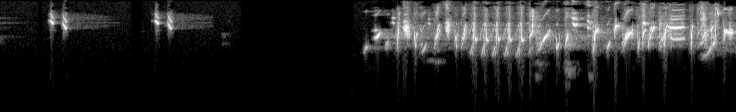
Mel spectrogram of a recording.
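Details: Two brief high double chirps from a European goldfinch, then, after a pause, a fast, continuous, high-pitched twittering song of liquid notes and trills, as used for songbird training.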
